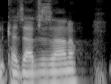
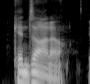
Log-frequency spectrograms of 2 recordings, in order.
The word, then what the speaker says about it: Canzano: Well, I forwarded you the tweet about like John, how do you say the guy's name in Oregon that covers the Oregon Ducks? John Cazazano? – Canzano.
